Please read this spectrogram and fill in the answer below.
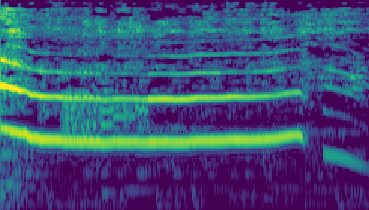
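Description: A single long, high-pitched call from the audience, held on one note for about two seconds over faint dance music, then cut off suddenly.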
